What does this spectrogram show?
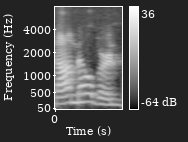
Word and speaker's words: Melbourne: on Blazers edge is from Australia he's from Melbourne and he came and visited around Christmastime Melbourne Melbourne I thought I said Melbourne that's a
